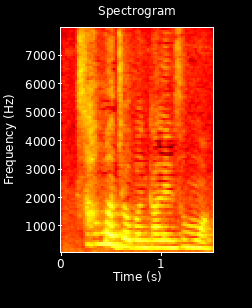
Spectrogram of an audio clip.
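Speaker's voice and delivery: ordinary talk, nothing marked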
